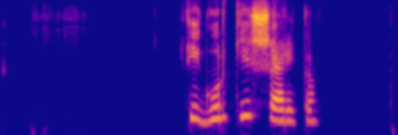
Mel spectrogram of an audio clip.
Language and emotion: Russian, neutral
